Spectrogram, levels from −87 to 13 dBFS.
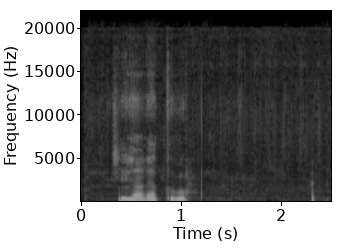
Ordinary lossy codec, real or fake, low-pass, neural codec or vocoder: none; fake; none; codec, 44.1 kHz, 2.6 kbps, SNAC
